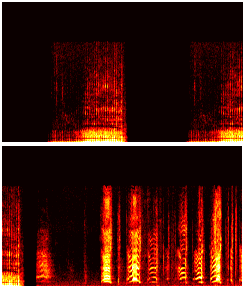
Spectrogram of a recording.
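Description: A yak's long, deep bellow, twice, each building up in loudness and then cutting off. Then, about seven seconds in, a red fox gives a rapid series of short high yelping calls, about three a second.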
